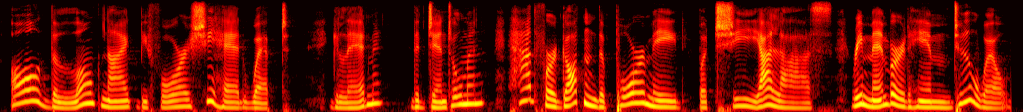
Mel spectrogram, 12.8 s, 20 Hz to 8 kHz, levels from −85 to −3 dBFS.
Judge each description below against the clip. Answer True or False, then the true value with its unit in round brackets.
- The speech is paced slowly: True (110 wpm)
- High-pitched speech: False (170 Hz)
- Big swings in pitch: True (7.3 semitones)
